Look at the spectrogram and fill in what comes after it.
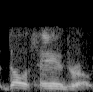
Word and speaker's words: D'Alessandro: D'Alessandro, you know.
